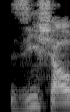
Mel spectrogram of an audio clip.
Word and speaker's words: zsh: It's Z shell because I'm on Mac OS, and Z shell is just the default now instead of Bash on modern Macs.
